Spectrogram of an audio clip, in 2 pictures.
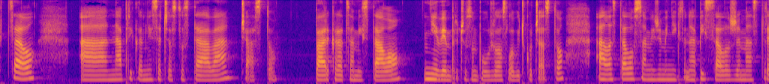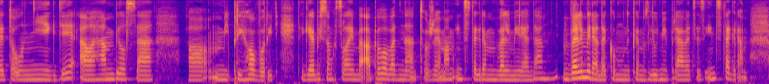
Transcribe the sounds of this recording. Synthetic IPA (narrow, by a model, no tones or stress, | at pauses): xt͡sɛlʔanapɾiːklad̪̚mɲɛsat͡ʃast̪ɔst̪aːʋat͡ʃa̰st̪ɔ | paːɾkɾaːt̪samist̪alɔ | ɲɛʋɪɛmpɾɛt͡ʃɔsɔmpɔuʒilaslɔʋiːt͡ʃkut͡ʃa̰st̪ɔʔalɛst̪alɔsamiʒɛmiɲikt̪ɔnapiːsalʒɛmast̪ɾɛt̪ɔlɲɪɛɡɟɛʔa̰lɛɦambilsa | mipɾiɦɔʋɔɾict̪aɡjabisɔmxtt͡sɛlaiba̰ʔa̰pɛlɔʋaɟnat̪ʰɔʒɛjamaːmʔinst̪aɡɾamʋɛʎmiɾad̪aʋɛʎmiɾad̪akɔmunikujɛmzʎuɟmipɾaːʋɛt͡sɛzḭnst̪aɡɾa̰m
